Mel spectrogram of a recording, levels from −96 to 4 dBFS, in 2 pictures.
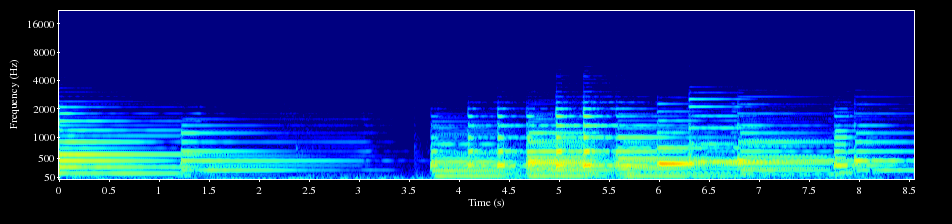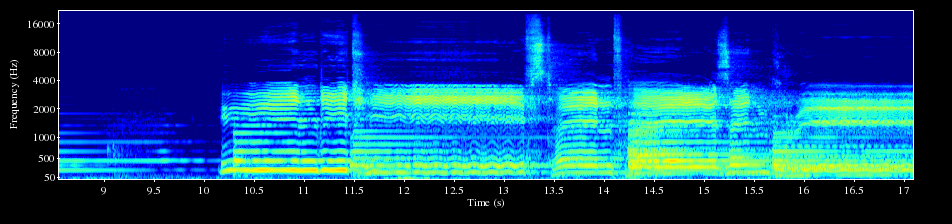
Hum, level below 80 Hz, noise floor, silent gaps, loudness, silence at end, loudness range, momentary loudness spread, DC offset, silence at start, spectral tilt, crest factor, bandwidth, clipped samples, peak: none; -60 dBFS; -65 dBFS; none; -34 LUFS; 0 s; 13 LU; 16 LU; under 0.1%; 0 s; -5 dB/octave; 18 dB; 18.5 kHz; under 0.1%; -18 dBFS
